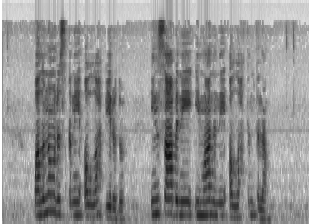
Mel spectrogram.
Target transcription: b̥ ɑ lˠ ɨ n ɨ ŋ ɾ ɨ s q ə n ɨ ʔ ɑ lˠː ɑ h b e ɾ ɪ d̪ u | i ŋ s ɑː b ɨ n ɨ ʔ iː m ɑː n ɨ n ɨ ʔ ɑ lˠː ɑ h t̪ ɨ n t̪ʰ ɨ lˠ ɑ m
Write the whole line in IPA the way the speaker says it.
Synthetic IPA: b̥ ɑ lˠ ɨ n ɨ ŋ ɾ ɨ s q ə n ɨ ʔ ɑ lˠː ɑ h b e ɾ ɪ d̪ u | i n s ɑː b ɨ n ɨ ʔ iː m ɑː n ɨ n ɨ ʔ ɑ lˠː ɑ h t̪ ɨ n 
